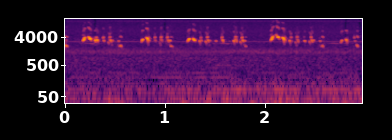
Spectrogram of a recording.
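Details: Bald eagle eaglet calling while its mother feeds it squirrel at a nest-camera site in Northeast Florida, evening of 5 May 2021; short high chittering bursts in clusters about every half second over a low steady hum.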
